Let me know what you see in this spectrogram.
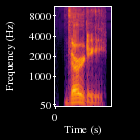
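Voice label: "verity", American English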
